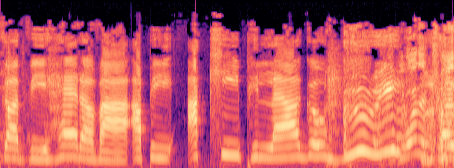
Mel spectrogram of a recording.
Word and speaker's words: Archipelago: It's Archipelago.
